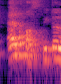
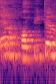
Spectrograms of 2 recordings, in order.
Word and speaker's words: L'Hospital: इसको कुछ लोग एल हॉपिटल रूल भी बोलते हैं, एल हॉपिटल रूल या लैक्टल रूल भी कुछ लोग बोलते हैं, ठीक है। तो प्रोनाउंसिएशन पे आपको नहीं जाना है, एल हॉस्पिटल रूल भी बोल सकते हो, एल हॉपिटल रूल भी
